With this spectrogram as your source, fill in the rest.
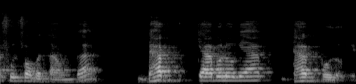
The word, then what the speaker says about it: DHAP: ढप, क्या बोलोगे आप?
